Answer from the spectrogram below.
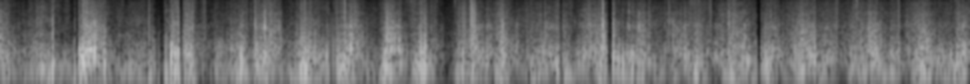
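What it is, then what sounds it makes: Metal microphone capsule being scratched. A bamboo ear pick rapidly scratches the black felt face of a small hollow aluminium electret microphone capsule held in the fingertips. The result is loud, fast, irregular scratching and rustling bursts with a bright, crackly texture and little low end.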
